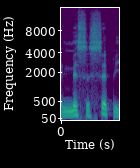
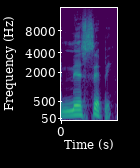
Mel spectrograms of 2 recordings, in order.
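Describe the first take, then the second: First: Mississippi spelled out in full, four even syllables Mis-sis-sip-pi; wrong way. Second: Mississippi clipped to Missippi, the middle syllable swallowed. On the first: Host showing the way you must not say the state, full four syllables. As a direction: say Mississippi the textbook way, every syllable. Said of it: "You can't say Mississippi". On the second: Host whose parents are from Mississippi showing the right way, clipped Missippi. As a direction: drop a syllable: Mississippi as Miss-ip-pi. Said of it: "You gotta say Mississippi". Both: Shown as a demonstration.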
